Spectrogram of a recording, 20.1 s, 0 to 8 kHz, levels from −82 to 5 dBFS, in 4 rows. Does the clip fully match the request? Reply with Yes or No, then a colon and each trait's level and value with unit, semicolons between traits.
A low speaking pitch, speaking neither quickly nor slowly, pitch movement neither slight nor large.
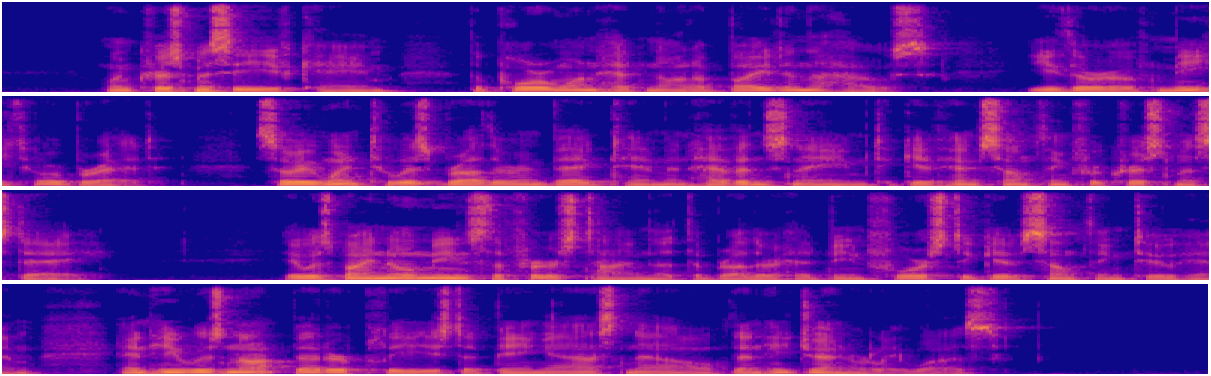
No: very low, 90 Hz; fast, 210 wpm; average, 3.8 semitones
